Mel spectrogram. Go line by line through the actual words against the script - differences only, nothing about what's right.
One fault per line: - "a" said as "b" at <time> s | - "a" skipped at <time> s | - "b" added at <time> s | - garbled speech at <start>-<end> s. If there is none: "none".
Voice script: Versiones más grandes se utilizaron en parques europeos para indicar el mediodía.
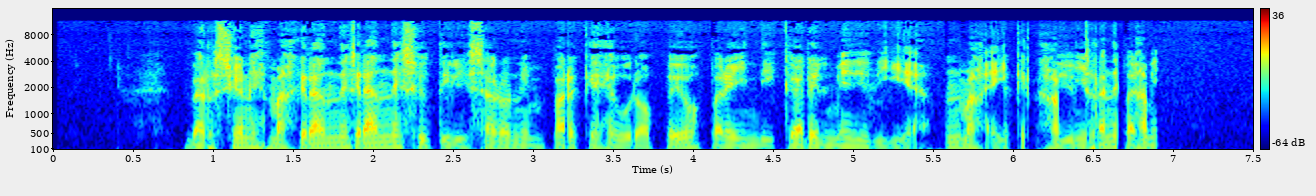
- "grandes" added at 1.9 s
- garbled speech at 5.6-6.9 s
